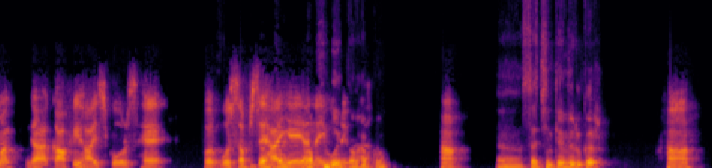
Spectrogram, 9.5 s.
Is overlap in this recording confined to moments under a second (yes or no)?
no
